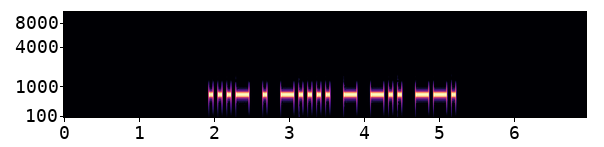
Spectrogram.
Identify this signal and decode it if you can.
Morse code, heard as a keyed tone, about 20 wpm, 700 Hz. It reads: VE6TDG
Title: DXCC-100 Call Signs - 6 Characters - 20wpm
